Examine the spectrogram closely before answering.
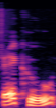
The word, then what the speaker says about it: Fecou: We have Louie Fecou, and he is a.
